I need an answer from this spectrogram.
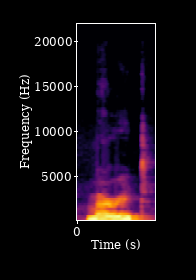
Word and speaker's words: Maryd: I'm going to pronounce this as Maryd.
